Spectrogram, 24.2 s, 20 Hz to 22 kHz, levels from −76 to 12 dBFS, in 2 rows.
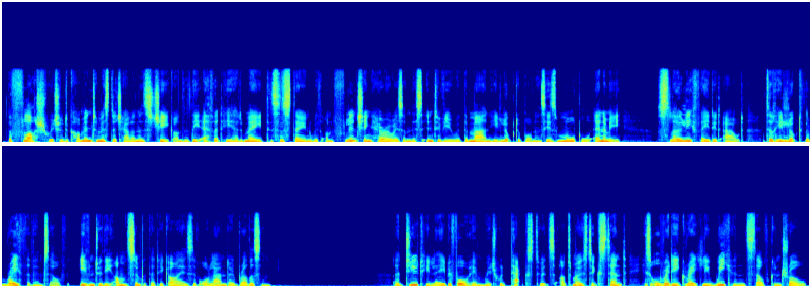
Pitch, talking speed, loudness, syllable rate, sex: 220 Hz, 170 wpm, -20 LUFS, 5.2 syllables/s, female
